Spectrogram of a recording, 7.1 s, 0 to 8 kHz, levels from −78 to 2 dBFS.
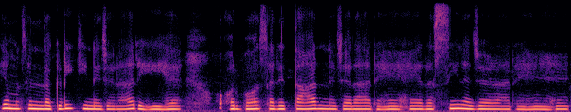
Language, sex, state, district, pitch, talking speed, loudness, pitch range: Hindi, female, Jharkhand, Palamu, 225 Hz, 175 wpm, -15 LUFS, 215-245 Hz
